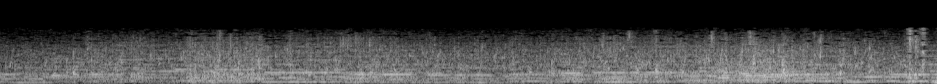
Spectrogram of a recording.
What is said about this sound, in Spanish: Esta bomba, impulsada por fuerza hidráulica, transportaba agua hasta una altura de 10 metros.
